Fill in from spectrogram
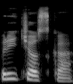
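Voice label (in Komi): "прическа", Komi, female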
